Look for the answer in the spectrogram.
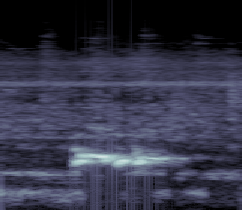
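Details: Silver perkutut, a zebra dove kept for a long time, utters one brief rolling, quavering coo with slight pitch wobbles, followed by quiet with a faint high electrical whine.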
